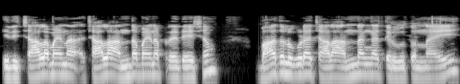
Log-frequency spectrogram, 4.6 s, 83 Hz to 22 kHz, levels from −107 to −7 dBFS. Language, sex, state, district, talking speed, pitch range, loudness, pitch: Telugu, male, Andhra Pradesh, Anantapur, 145 wpm, 130-160 Hz, -16 LUFS, 135 Hz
